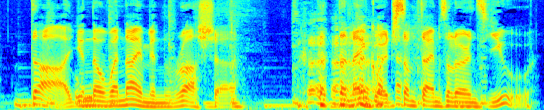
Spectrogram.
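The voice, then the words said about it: Put-on Russian accent. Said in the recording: “I love doing accents ... I wish I could speak Russian to go with the accent.”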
